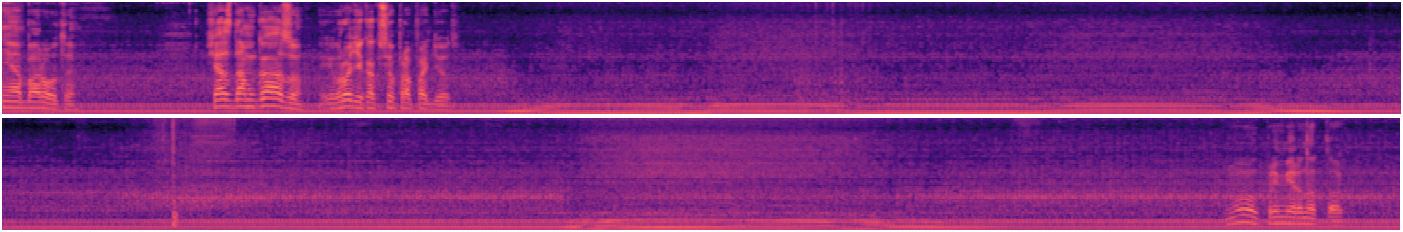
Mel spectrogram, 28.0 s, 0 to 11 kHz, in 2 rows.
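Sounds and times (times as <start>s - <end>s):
car engine revving and idling: 0.0s - 27.9s
engine knock: 13.7s - 19.6s, 23.0s - 27.9s.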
